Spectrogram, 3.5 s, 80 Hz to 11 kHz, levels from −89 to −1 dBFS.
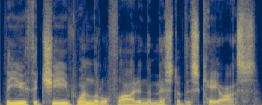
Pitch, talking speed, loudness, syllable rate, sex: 95 Hz, 205 wpm, -15 LUFS, 4.7 syllables/s, male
